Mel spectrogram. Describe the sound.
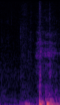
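Biting into a crunchy Dubai-style chocolate bar with pistachio filling: a brief crisp snap followed closely by a second crunch, faint at first and then sudden.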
